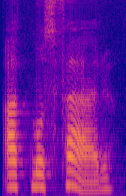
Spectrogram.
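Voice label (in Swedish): "atmosfär", Swedish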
